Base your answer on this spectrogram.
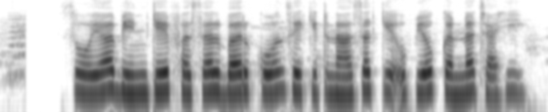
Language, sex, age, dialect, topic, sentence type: Chhattisgarhi, female, 18-24, Western/Budati/Khatahi, agriculture, question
